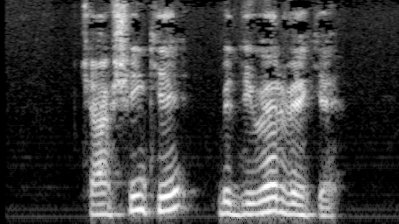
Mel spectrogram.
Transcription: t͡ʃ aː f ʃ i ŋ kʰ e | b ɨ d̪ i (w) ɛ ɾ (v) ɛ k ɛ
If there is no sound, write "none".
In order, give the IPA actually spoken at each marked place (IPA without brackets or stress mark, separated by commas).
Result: w, v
